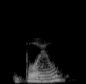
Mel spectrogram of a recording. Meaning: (noun) 1. A localized accumulation of pus in the skin, resulting from infection 2. The point at which fluid begins to change to a vapour; the boiling point 3. An instance of boiling
- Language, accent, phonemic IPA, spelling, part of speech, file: English, Southern England, /bɔɪ(ə)l/, boil, noun / verb, LL-Q1860 (eng)-boil.wav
